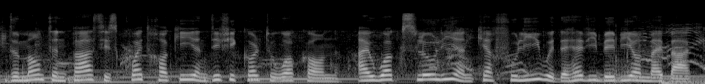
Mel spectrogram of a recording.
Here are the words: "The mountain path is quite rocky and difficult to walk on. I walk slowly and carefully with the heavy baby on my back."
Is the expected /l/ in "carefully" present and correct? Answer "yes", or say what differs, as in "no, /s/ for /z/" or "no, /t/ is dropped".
yes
